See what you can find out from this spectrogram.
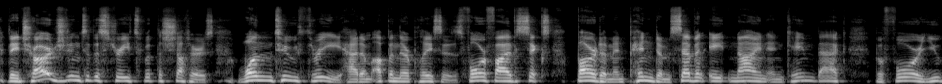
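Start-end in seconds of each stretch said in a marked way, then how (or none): none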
